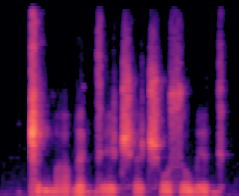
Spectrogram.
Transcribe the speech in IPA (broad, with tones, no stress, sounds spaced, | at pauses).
ǁ ɪ˧˥˧ ŋ͡m a˩˥ b ɛ˥˨ ɡ d e˩˥ t͡ʃʰ ɛ˩˥ t͡ʃʰ o˧˥˧ s ʊ˧˥˧ w ɪ˧˥˧ ɡ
